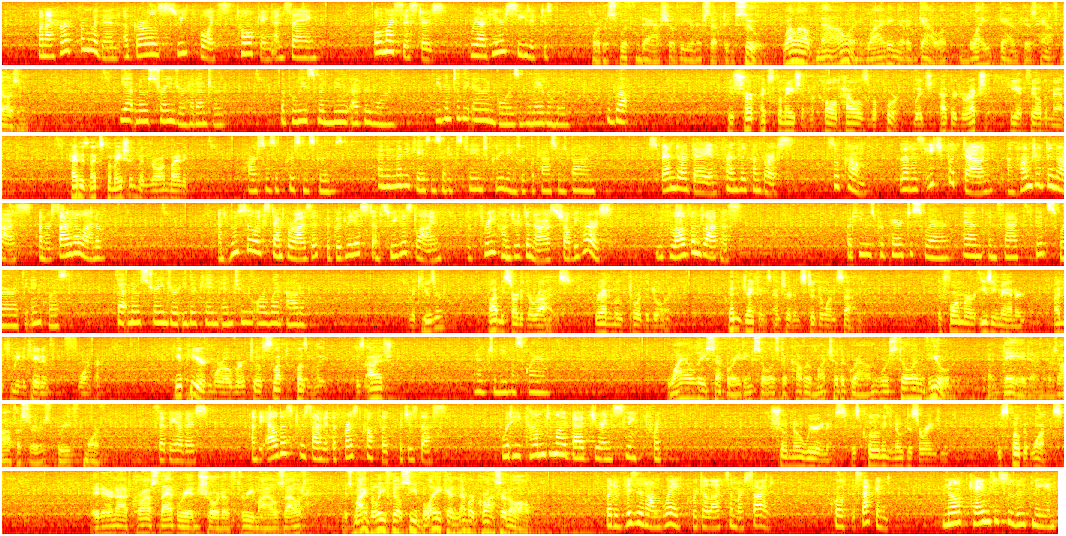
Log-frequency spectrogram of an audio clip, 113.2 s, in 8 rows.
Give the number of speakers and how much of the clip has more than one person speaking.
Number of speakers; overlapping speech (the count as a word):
four, no overlap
